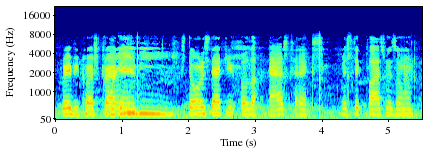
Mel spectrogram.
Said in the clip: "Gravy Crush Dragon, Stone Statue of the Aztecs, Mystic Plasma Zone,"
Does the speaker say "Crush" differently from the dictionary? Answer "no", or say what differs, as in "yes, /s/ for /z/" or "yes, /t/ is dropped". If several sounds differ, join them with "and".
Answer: yes, /s/ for /ʃ/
